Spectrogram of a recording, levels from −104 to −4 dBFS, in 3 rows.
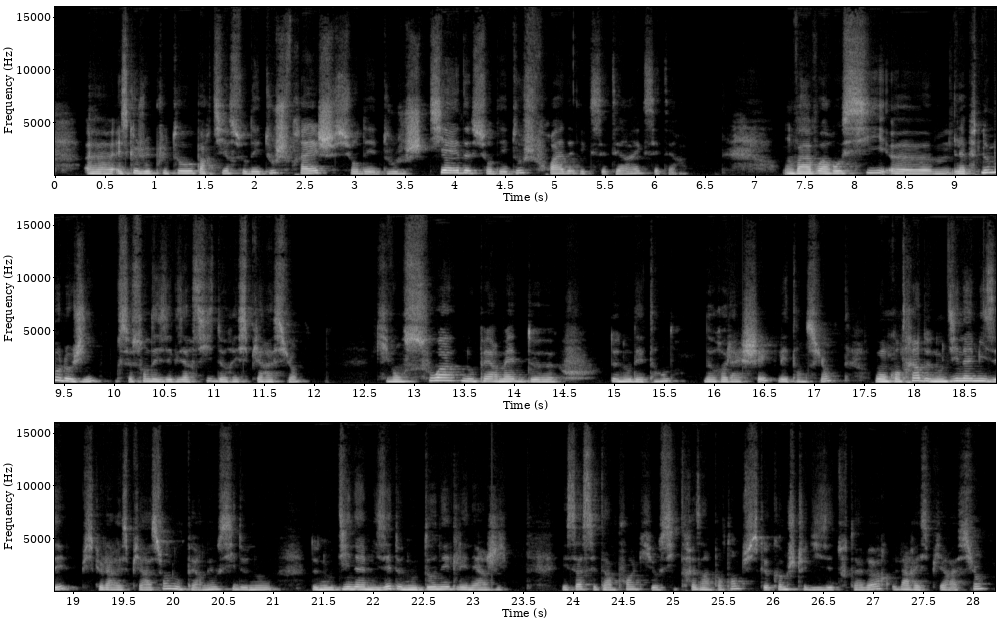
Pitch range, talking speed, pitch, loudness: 185-210 Hz, 190 wpm, 195 Hz, -33 LUFS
